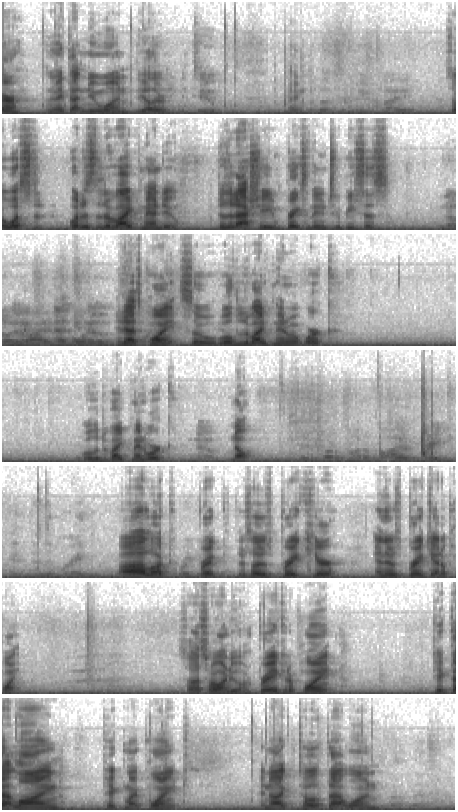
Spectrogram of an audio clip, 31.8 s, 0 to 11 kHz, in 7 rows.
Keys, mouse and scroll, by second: 0.4 click, 1.2 click, 2.2 click, 2.8 Escape, 3.0 Escape, 18.5 click, 25.3 click, 27.2 click, 28.7 click, 29.7 click, 30.8 click.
